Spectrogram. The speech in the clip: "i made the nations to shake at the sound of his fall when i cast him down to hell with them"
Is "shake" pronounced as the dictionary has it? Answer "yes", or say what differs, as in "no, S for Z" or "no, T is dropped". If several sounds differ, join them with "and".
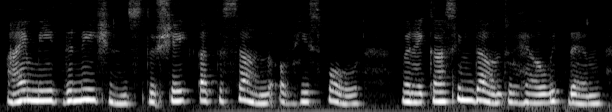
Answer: yes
